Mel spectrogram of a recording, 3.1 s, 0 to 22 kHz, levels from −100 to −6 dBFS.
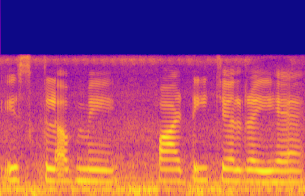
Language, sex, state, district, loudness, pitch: Hindi, female, Haryana, Jhajjar, -15 LUFS, 110 Hz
